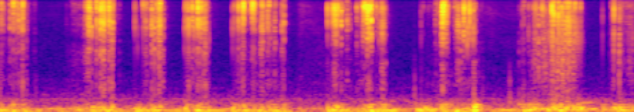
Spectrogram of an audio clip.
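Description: Fingertips and long nails scratch and tap around the base and sides of a large, solid, lit Himalayan rock salt crystal lamp. Short bursts of bright, dry, rasping scratches come and go over a steady low rumble, each stopping quickly with little ring.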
